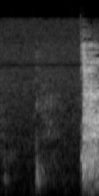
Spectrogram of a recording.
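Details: Judge in a courtroom who reports coming down with a bad cough: a single abrupt, loud cough after quiet, cut off before it finishes.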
